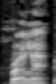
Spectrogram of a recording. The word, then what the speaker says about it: Rowlett: And then on to Rowlett. Did I pronounce that right? Rowlett? – Yeah. Rowlett.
